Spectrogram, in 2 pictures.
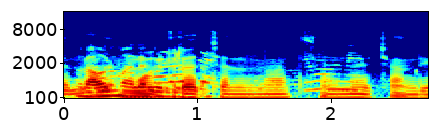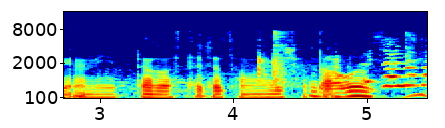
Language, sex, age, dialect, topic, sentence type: Marathi, male, 25-30, Varhadi, banking, statement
